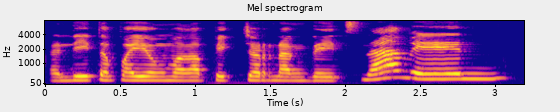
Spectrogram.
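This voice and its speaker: A woman's voice: mid-range voice, lively intonation, unhurried, fairly bright tone, faint music behind. A woman with a Filipino accent giving casual, playful gameplay commentary, teasing and chatting fondly to the characters. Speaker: game streamer.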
